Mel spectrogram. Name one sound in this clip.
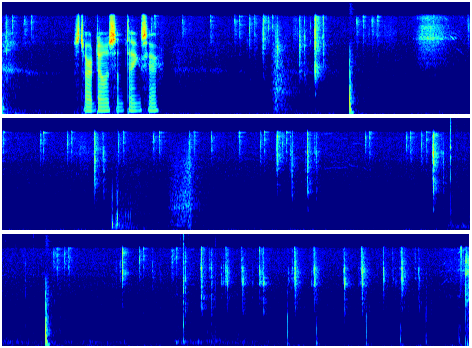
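Quick soft clicks sound as items are moved about.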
